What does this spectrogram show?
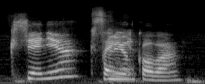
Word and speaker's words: Ksenia Klyonkova: how is it correctly pronounced, your name? Ksenia Klyonkova.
